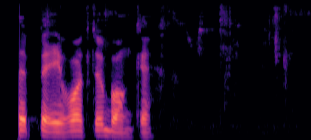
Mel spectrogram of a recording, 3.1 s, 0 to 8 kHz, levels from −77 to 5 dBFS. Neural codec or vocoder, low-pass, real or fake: none; 7.2 kHz; real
